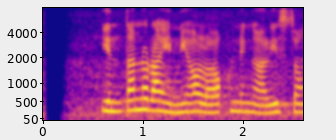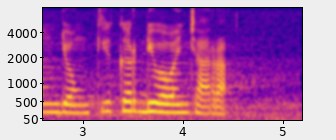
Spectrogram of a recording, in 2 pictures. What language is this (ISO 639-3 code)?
sun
